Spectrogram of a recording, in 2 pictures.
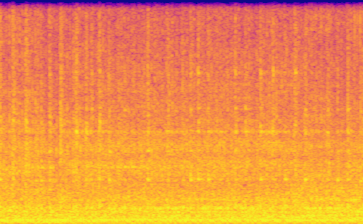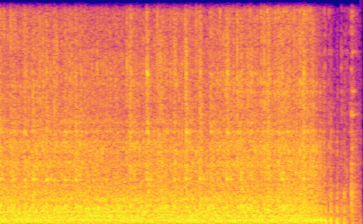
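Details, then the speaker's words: Gas chainsaw warmed after half-choke start, throttle dropped to idle: steady, even two-stroke buzz with no hunting or stumbling before shutoff; normal idle. "Okay, so that's normal idle."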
